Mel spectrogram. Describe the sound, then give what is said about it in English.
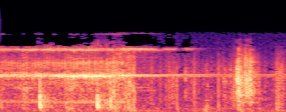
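Office telephone bell ringing in steady repeated bursts, a bright sustained ring with a clear tonal line, fairly loud and alone without talk. “That's the phone ringing in your office”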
